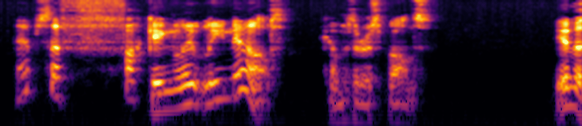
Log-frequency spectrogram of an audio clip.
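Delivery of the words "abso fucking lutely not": high, indignant refusal; emphatic refusal. Acted. Surgeons answering the head surgeon's plan, high emphatic refusal. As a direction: refuse it outright, voice pitched up.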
